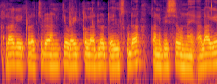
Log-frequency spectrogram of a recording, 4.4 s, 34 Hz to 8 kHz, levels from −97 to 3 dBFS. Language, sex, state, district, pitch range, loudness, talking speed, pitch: Telugu, male, Andhra Pradesh, Sri Satya Sai, 115-120 Hz, -14 LUFS, 150 wpm, 120 Hz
